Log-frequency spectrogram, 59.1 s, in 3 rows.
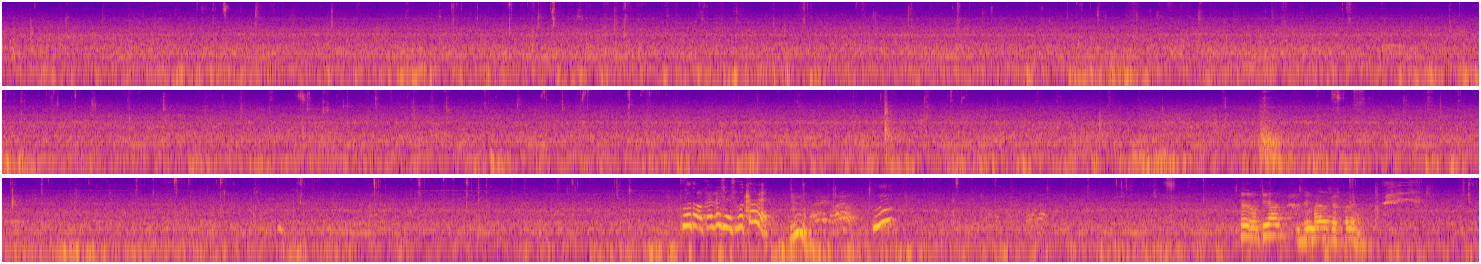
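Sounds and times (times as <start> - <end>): background hum: 0.0 - 59.0
people chewing food: 0.0 - 59.0
wet mouth clicks and smacks: 37.3 - 47.9, 50.4 - 55.9.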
